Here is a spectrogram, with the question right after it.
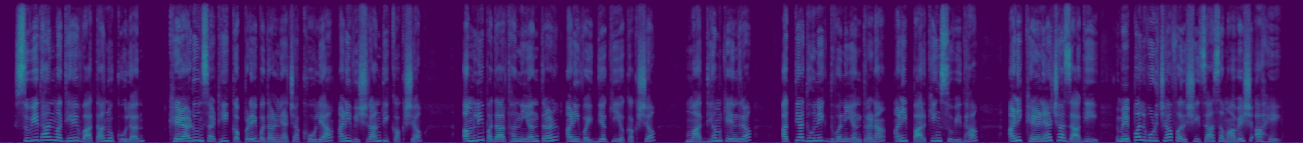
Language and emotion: Marathi, neutral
